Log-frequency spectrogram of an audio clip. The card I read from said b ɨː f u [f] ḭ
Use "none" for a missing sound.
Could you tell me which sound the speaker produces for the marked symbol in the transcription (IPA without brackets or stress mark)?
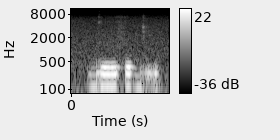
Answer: b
